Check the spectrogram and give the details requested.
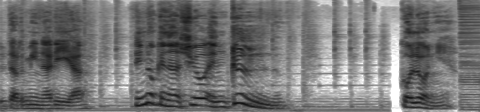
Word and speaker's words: Köln: Él no nació en Düsseldorf, donde terminaría, sino que nació en Köln, Colonia. Köln, según la pronunciación alemana, espero hacerlo bien.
